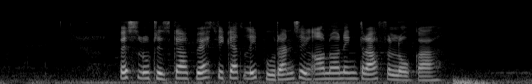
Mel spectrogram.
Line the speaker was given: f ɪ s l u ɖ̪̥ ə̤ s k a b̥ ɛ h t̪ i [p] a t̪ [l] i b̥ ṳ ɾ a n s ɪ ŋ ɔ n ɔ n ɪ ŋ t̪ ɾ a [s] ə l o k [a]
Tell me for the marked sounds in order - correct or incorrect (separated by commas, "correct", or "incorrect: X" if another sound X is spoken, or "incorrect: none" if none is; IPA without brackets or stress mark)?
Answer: incorrect: k, correct, incorrect: f, correct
